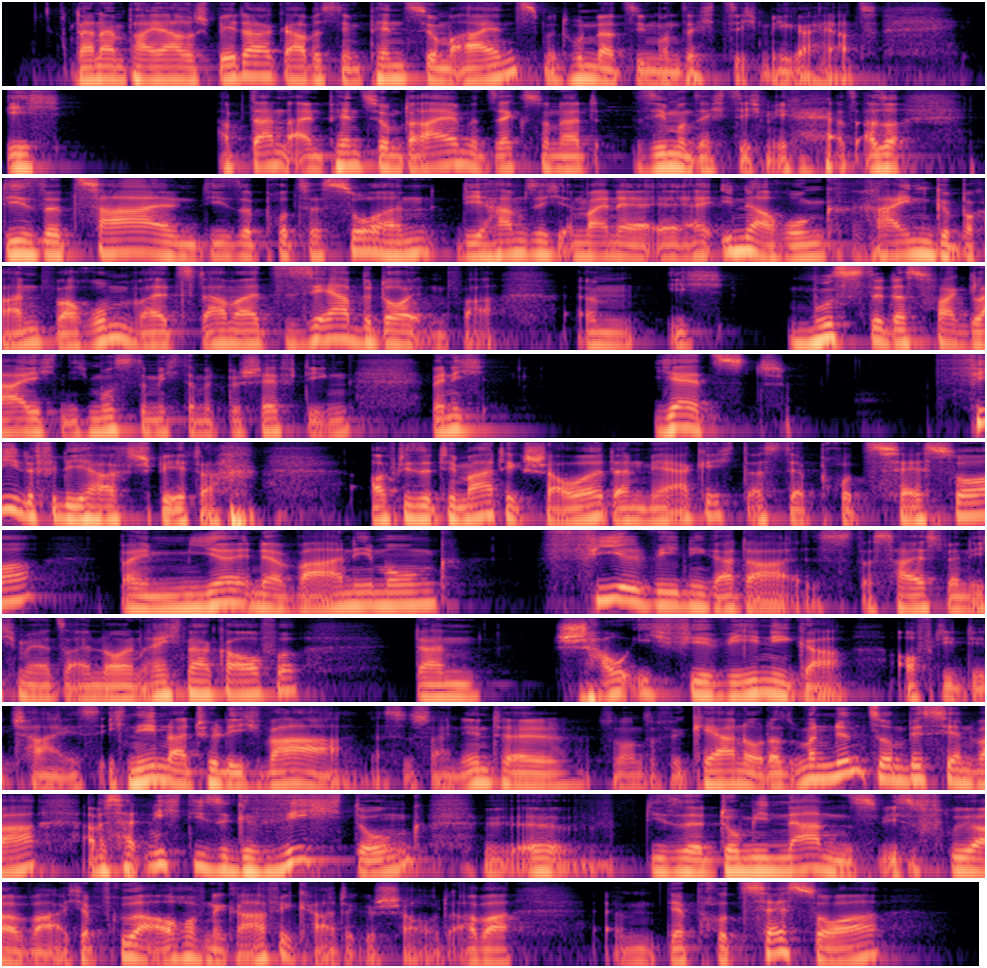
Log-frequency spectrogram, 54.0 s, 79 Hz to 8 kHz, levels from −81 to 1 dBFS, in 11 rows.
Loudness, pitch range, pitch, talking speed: -19 LUFS, 105-130 Hz, 115 Hz, 155 wpm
